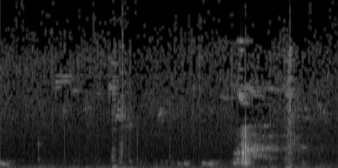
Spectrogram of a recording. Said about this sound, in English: Oh, Mum used to hate the din they made. The pigeons? Yeah. Said it got on her nerves. All that cooing. I used to like it, though. It's soothing, in a way. Yeah. I'd lie in bed of a night, just listening to them in the shed out the back.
